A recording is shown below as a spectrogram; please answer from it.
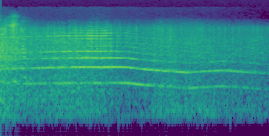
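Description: A siren sounding one long held tone that slides slowly down in pitch over a background of noise, fading away near the end.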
